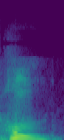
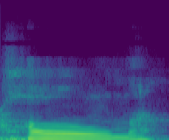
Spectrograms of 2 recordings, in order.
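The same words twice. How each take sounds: First: The vowel is cut short. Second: The vowel is stretched out long. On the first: The speaker calls it wrong. "I think you said it kind of like home" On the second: The speaker calls it right. "need to stretch the vowel more"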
